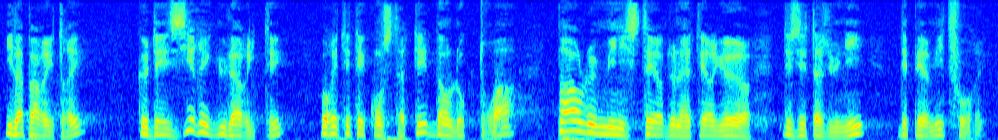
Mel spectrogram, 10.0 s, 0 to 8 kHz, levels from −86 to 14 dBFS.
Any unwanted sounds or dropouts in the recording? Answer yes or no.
no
